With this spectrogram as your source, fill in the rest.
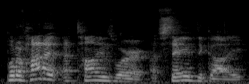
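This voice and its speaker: A man co-hosting a casual gaming podcast, telling rambling, animated stories full of "like"s. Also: on the high side, normal speed. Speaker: podcast co-host. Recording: roomy with faint hiss.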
